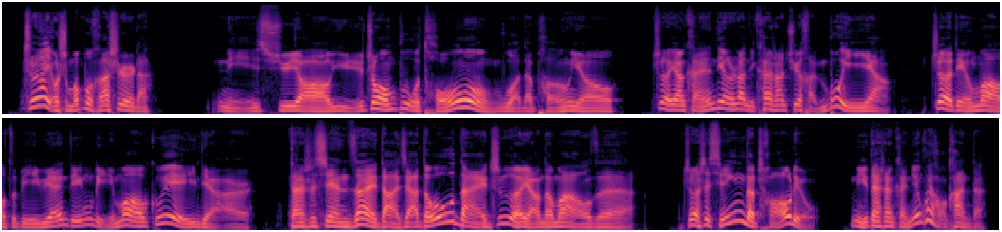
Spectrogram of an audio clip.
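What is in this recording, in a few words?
chinese mandarin male character; voice demos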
